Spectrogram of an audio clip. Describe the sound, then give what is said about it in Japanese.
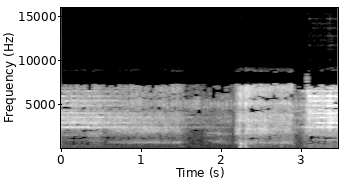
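A voice imitates an old woman's raspy, wheezing breaths in pitch darkness, drawn-out and hoarse, with a sharper, louder gasp partway through and another swelling breath at the end, alone without speech. “真っ暗闇の中、老婆の息遣いだからどんどんどんどん二人近づく。”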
